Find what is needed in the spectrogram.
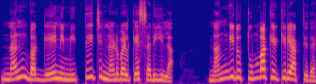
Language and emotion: Kannada, angry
